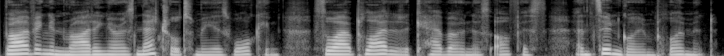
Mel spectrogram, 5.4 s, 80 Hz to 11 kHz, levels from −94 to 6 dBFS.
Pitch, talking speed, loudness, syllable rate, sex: 185 Hz, 230 wpm, -19 LUFS, 6.9 syllables/s, female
